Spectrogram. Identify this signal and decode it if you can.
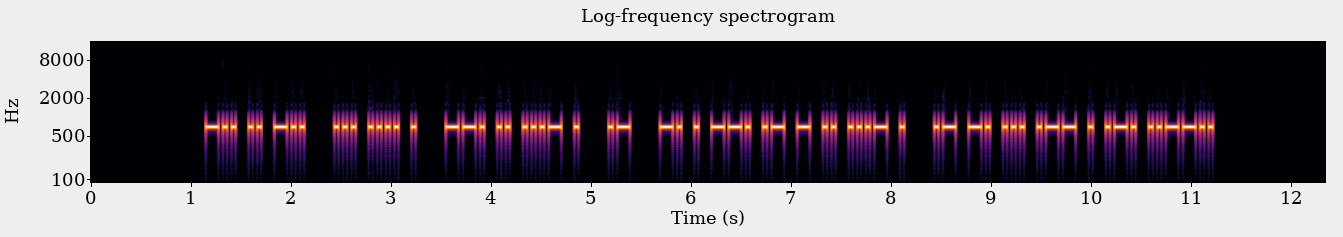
Morse code, heard as a keyed tone, about 27 wpm, 700 Hz. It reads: DID SHE GIVE A NEGATIVE ANSWER?
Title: Sentences from Top 1000 Words - Review Part 6 - 28wpm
